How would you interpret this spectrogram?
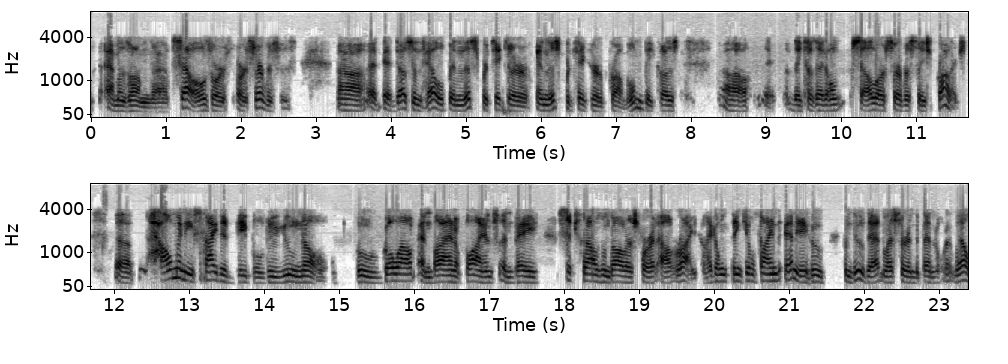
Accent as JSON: {"language": "English", "town": "Salt Lake City", "region": "Utah", "country": "United States", "said": "from Salt Lake City."}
